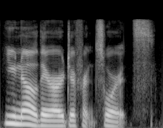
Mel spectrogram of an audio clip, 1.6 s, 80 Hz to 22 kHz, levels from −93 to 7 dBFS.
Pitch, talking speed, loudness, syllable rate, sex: 175 Hz, 220 wpm, -14 LUFS, 6.8 syllables/s, female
